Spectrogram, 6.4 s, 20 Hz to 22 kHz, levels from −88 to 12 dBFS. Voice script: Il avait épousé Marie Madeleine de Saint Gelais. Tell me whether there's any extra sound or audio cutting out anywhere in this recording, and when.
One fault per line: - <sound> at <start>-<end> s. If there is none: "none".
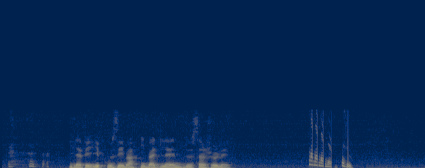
- laugh at 0.1-0.8 s
- chirp at 4.6-5.3 s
